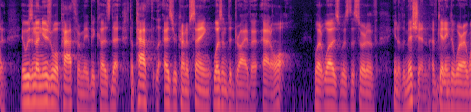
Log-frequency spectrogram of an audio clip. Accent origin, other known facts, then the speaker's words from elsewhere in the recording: Midwest, United States; those things that are accessible maybe to you as a kid growing up in the Midwest. But I knew that's where I wanted to go.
